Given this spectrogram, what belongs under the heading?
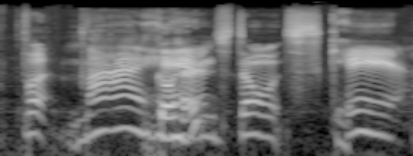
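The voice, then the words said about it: Attempted Rocket Raccoon character voice. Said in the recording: “try the voice. ... Rocket. ... Raccoon. ... the range is right, and just the timbre, you got to get more of that.”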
